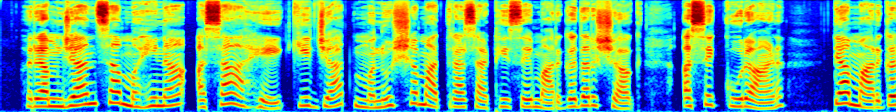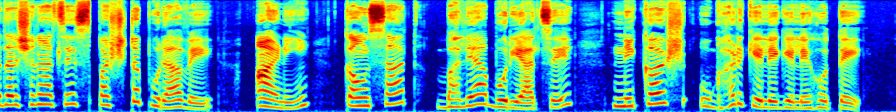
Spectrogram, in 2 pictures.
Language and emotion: Marathi, neutral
